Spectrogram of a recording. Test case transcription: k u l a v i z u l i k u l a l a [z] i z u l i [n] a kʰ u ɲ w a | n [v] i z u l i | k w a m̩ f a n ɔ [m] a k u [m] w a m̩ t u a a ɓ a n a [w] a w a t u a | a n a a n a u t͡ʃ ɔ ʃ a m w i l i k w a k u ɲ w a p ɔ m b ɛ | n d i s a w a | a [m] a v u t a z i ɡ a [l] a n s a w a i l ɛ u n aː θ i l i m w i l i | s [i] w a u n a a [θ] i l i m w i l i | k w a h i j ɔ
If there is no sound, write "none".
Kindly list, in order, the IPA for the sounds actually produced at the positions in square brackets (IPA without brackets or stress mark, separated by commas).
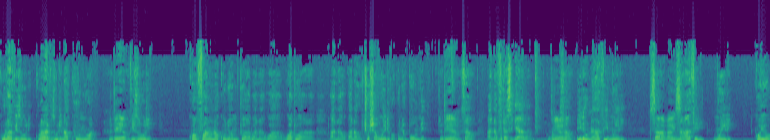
v, n, v, n, ɲ, w, n, l, a, θ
